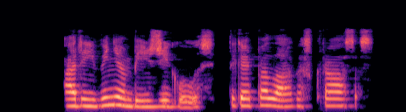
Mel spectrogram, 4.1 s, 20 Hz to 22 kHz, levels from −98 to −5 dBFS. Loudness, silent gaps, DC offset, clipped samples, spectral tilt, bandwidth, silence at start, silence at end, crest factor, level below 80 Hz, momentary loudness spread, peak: -26 LUFS; 2.15-2.29 s; under 0.1%; under 0.1%; -4.5 dB/octave; 7.8 kHz; 0.65 s; 0.35 s; 18 dB; -80 dBFS; 10 LU; -8 dBFS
